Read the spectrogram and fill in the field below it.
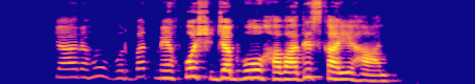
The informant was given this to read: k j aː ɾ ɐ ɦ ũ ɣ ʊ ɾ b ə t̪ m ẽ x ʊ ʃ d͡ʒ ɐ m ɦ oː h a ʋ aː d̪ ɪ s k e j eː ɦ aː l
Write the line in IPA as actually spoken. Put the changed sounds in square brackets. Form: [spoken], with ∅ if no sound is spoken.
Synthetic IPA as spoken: k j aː ɾ ɐ ɦ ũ ɣ ʊ ɾ b ə t̪ m ẽ x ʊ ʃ d͡ʒ ɐ [b] ɦ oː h [ɐ] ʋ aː d̪ ɪ s k [a] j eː ɦ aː l

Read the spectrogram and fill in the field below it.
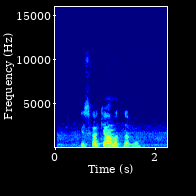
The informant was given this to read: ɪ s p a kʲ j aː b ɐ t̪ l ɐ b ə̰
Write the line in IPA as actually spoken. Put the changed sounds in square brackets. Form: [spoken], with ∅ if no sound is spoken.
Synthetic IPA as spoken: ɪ s [k] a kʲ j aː [m] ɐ t̪ l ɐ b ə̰

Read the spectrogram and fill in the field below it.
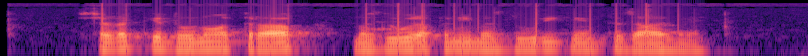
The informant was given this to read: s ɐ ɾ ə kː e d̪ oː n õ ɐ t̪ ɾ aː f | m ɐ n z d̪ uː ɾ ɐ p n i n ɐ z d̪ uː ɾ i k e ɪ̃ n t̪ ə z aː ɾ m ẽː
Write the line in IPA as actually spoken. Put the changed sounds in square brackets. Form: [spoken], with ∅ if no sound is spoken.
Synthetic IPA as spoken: s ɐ [ɽ] ə kː e d̪ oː n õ ɐ t̪ ɾ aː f | m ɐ [∅] z d̪ uː ɾ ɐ p n i [m] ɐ z d̪ uː ɾ i k e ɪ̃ n t̪ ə z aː ɾ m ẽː

